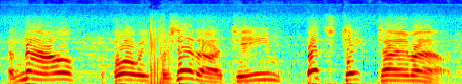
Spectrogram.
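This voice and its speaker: A man's voice: very high-pitched, big pitch swings, moderate pace. A middle-aged American man hosting a sports newsreel in a formal 1950s announcer delivery. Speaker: sports telecaster, show host. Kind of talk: 1950s newsreel scripted narration. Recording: dull vintage film soundtrack, music behind.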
